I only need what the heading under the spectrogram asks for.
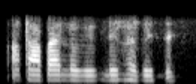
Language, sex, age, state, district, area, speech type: Assamese, female, 30-45, Assam, Charaideo, rural, conversation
